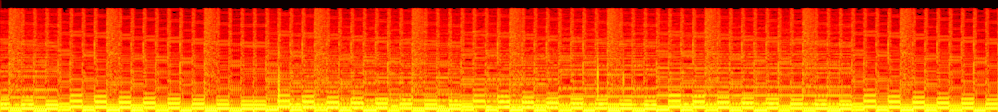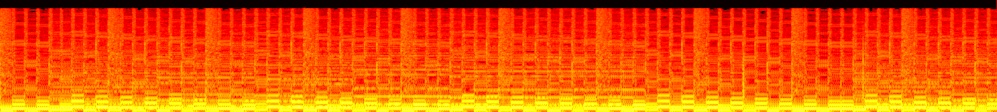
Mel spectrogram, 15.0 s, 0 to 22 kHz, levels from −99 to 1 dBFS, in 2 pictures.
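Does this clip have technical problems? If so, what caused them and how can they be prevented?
Yes, there are loud pops at 2.09–2.11 s, 4.48–4.69 s (two in quick succession), 13.06–13.08 s and 13.95–13.98 s, roughly 10 dB above the sound, or about 15 dB for the one at 13.06 s. A sudden voltage jump, likely from a plug, switch, static discharge or driver glitch, got added on top while the audio kept going underneath. To prevent them, secure cables and connectors, avoid switching gear or touching plugs mid-recording, and keep drivers up to date.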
